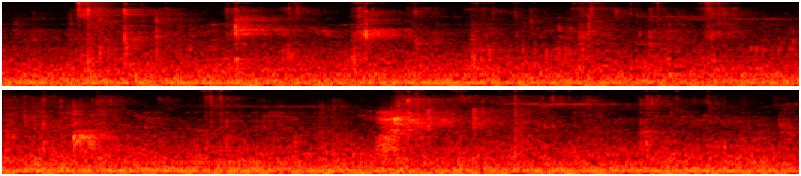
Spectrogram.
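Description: Close-up chewing of a mouthful of cheesy pasta: a run of soft wet mouth clicks and smacks. About four seconds in, a metal fork clinks against the glass baking dish.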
